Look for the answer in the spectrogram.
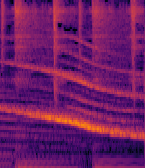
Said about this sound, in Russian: Вытащив из кармана очень быстро небольшую коробочку, он нажал красную кнопку. Весь магазин заполнила очень громкая пронзительная сирена.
